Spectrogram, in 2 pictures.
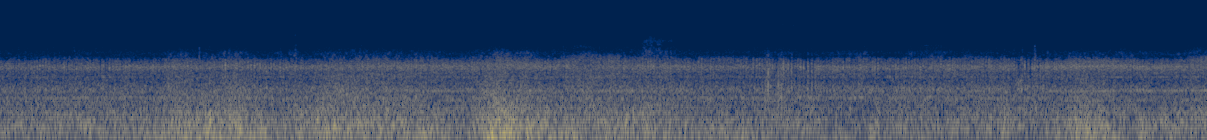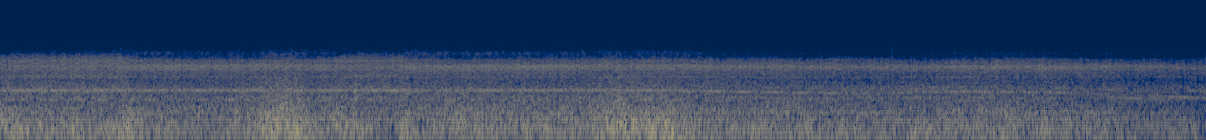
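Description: Wind buffeting the microphone and tyre noise from a ride along an asphalt road, with gusty swells every few seconds. A thin steady motor whine runs underneath and falls in pitch near the end as the ride slows.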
